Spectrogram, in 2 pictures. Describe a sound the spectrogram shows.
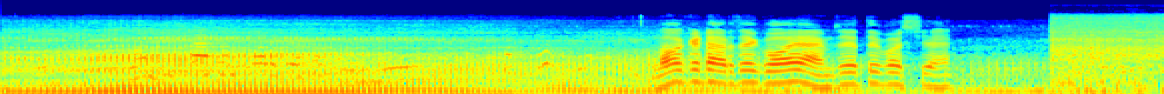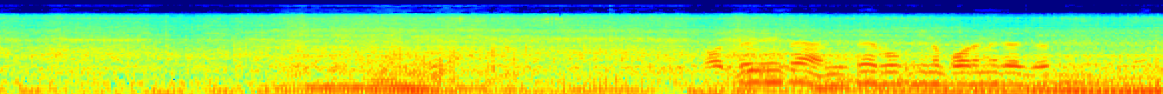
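A motorcycle engine runs and rumbles steadily.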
